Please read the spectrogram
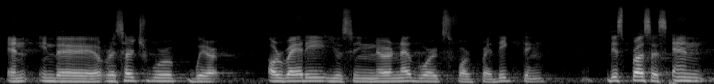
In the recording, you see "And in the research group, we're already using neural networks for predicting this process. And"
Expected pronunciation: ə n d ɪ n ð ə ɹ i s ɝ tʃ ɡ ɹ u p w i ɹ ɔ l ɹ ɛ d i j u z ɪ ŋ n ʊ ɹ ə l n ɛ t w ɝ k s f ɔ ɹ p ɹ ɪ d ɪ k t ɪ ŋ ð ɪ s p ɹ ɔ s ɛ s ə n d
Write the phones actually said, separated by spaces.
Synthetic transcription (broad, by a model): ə n ɪ n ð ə ɹ i s ɝ tʃ ɡ ɹ u p w i ɹ ɔ l ɹ ɛ d i j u s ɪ ŋ n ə n ɛ t w ɝ k s f ɔ ɹ p ɹ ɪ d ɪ k t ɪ ŋ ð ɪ s p ɹ ɔ s ɛ s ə n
